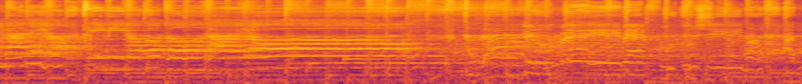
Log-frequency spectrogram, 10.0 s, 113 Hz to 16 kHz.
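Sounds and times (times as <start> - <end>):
girls singing in chorus: 0.0 - 7.0
band backing track: 0.0 - 10.0.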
